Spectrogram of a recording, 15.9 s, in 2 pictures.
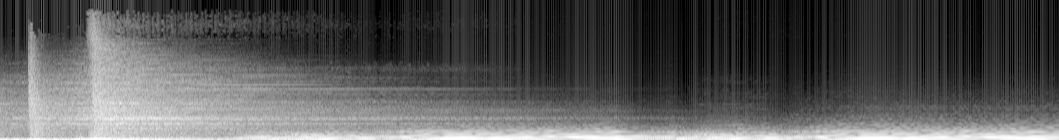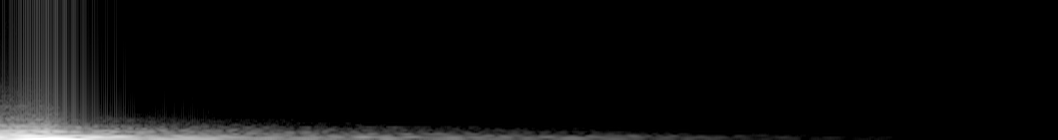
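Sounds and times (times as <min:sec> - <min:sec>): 
instrumental music: 0:00.6 - 0:10.2.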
